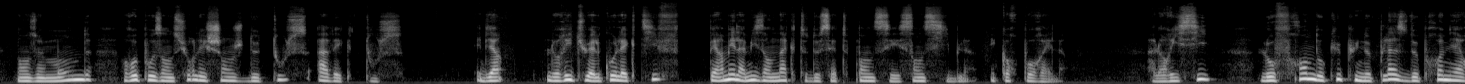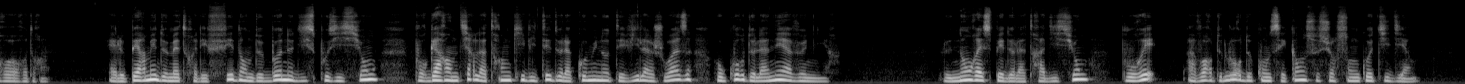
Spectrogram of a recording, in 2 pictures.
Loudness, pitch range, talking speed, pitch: -20 LUFS, 150-195 Hz, 145 wpm, 170 Hz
